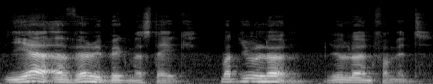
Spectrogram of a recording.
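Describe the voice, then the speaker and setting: A man hosts a reaction, chatting casually, repeating phrases, and talking directly to the story's characters. His voice is lowish and expressive, and he speaks a little slowly.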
